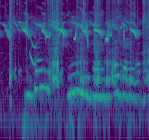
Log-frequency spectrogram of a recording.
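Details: Grey francolin chicks fed homemade food and termites: clear descending whistled peeps repeated by several chicks over a steady low drone.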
